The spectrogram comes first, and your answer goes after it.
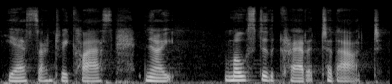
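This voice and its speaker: Northern Irish woman with lowish voice. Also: fairly even intonation, unhurried, gravelly, poor audio. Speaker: drama group member, children's teacher, radio guest. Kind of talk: casual interview chat.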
